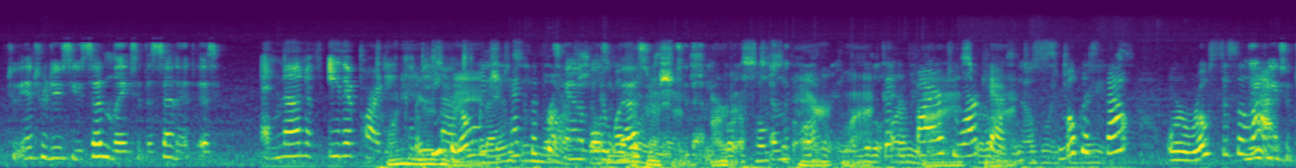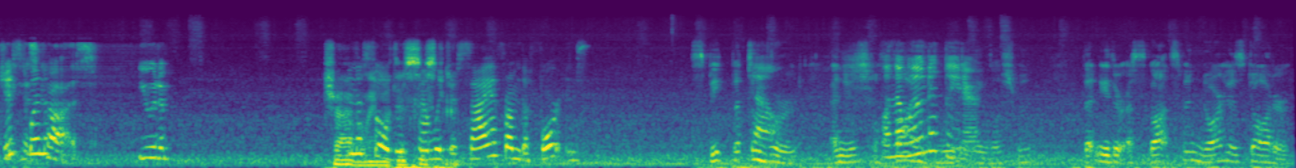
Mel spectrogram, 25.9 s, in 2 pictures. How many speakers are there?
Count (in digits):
5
